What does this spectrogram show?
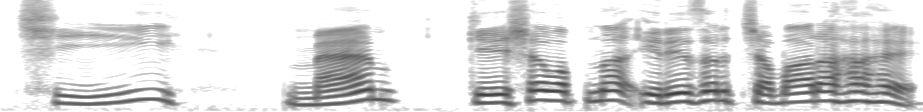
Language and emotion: Hindi, disgusted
